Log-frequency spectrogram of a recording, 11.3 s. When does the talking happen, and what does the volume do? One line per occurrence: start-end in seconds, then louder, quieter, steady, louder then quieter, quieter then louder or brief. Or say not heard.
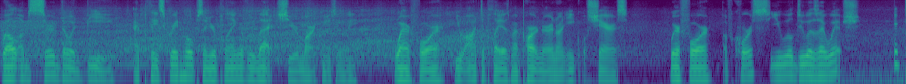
0.0-11.2 steady.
